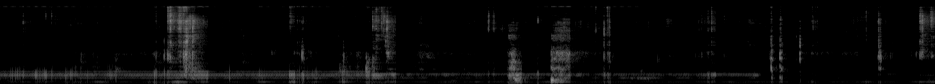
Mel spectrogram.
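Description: Close-up sounds of a person biting and chewing roast chicken eaten by hand: irregular short mouth and chewing noises, loudest a little under two seconds in and again around five to six seconds in.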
